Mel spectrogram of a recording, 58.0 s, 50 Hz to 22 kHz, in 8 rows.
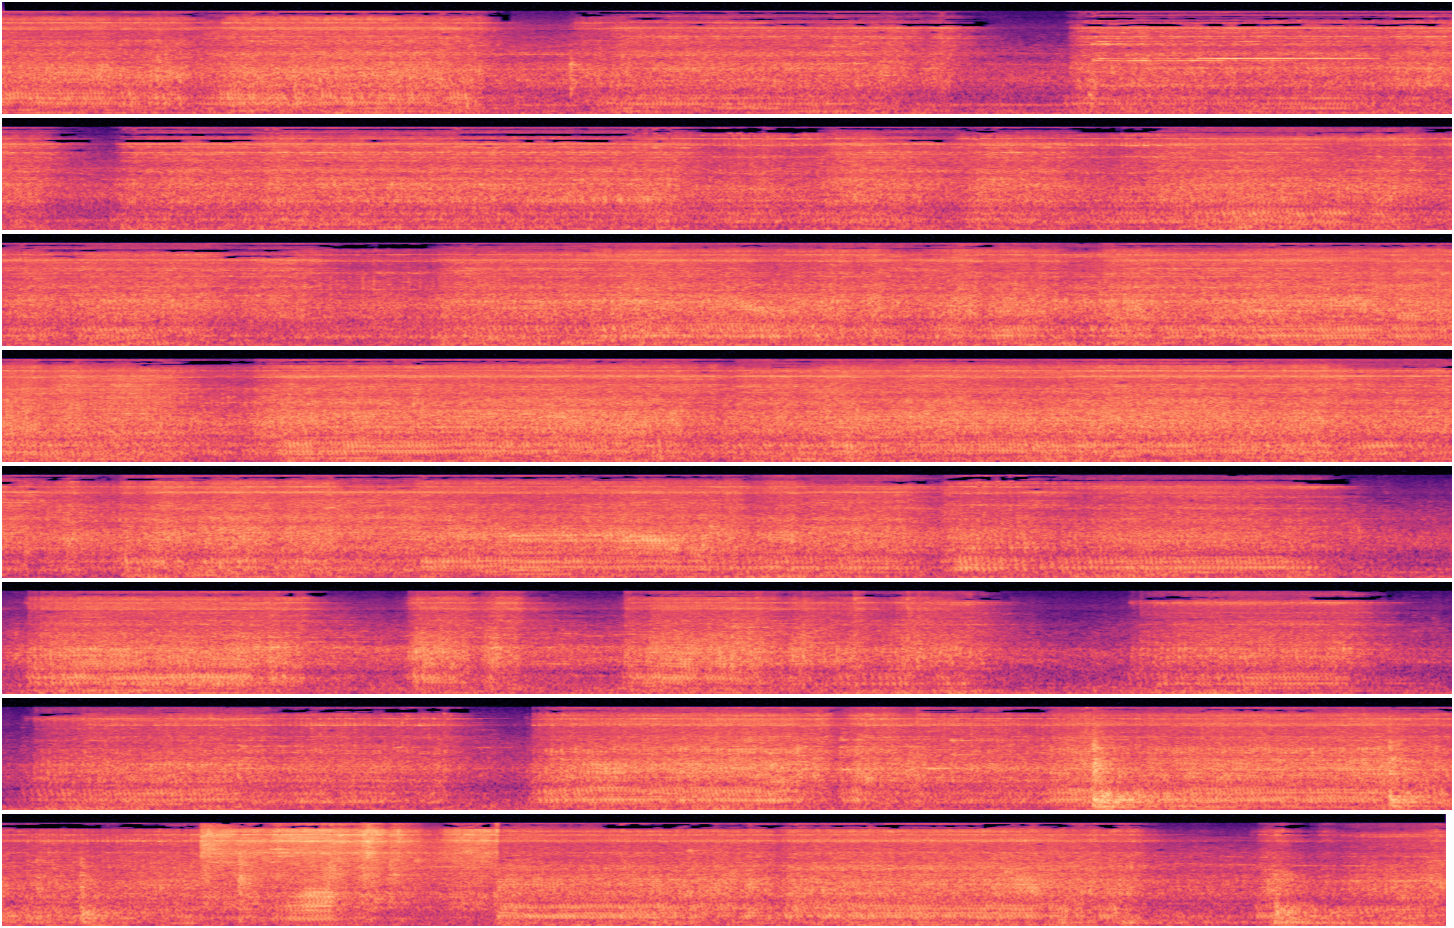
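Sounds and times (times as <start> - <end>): power tool breaking tiles: 46.2 - 57.9.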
